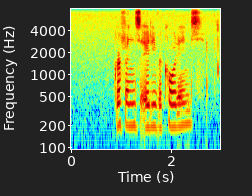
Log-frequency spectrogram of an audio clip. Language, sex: English, female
